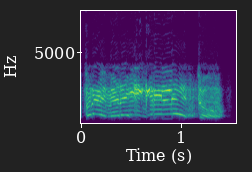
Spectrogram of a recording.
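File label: Italian attack position mood med, speech; War Thunder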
